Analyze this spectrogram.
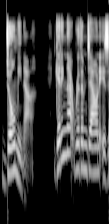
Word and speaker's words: domina: So a word like domina, you don't say domina, you say domina.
